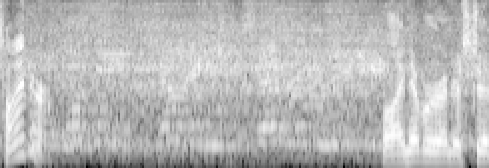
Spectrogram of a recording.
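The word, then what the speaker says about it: Rainer: thing that spelled our AI NER but it's pronounced Heiner why is the ARP pronounced like an H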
